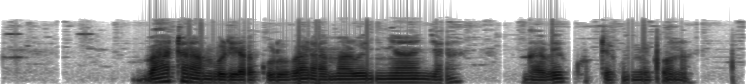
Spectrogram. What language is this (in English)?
Ganda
